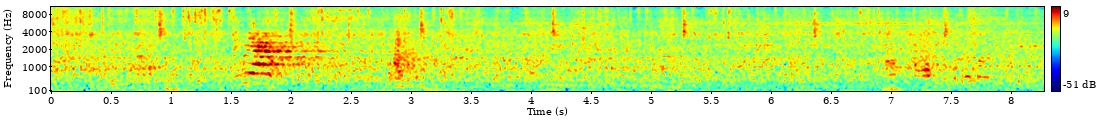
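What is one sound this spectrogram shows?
Plastic film crinkles as a hand handles it.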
